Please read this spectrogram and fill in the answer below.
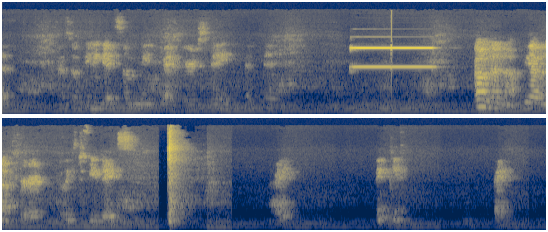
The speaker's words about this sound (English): I don't know if you heard, but when the timer went off, I did turn the stove off.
